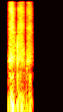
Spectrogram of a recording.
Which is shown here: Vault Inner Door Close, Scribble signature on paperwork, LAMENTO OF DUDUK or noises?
Scribble signature on paperwork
